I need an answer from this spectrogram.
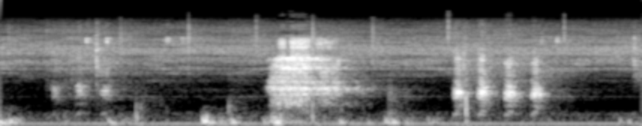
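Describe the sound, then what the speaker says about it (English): Chickens in the video game Minecraft, including a baby chicken, give a few short clucks and squawks in irregular bursts over a low background, with no talk. "there's a baby chicken that I'm telling to grow up so I can kill it and eat it"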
